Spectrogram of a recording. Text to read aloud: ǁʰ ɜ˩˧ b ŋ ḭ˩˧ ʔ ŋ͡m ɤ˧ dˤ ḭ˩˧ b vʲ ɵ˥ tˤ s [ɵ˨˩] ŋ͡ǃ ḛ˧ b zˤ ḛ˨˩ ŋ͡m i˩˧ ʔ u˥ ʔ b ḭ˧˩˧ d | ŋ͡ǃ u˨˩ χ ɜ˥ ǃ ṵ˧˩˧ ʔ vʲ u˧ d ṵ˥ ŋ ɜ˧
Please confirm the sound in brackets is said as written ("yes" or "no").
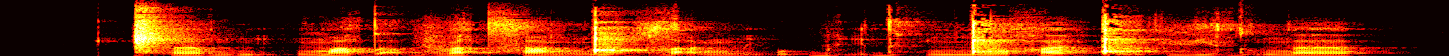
no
